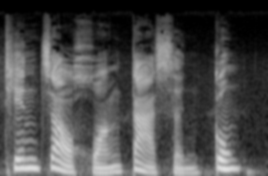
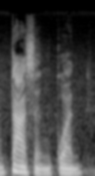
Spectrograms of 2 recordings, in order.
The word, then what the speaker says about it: 天照皇大神宫: 天照皇大神宫。可是大家呢有时候会念成大神官，可是其实它不是官。伊势神宫里面就是拜天照大神，还有什么御神体八子镜，因为八子镜就是天照大神的代表物。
